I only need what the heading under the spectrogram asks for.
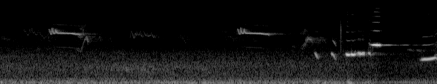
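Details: New Zealand bellbirds feeding in snow on the first day of spring; a quiet start with faint high whistles, then a cluster of short clear whistled notes and a sliding note near the end.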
